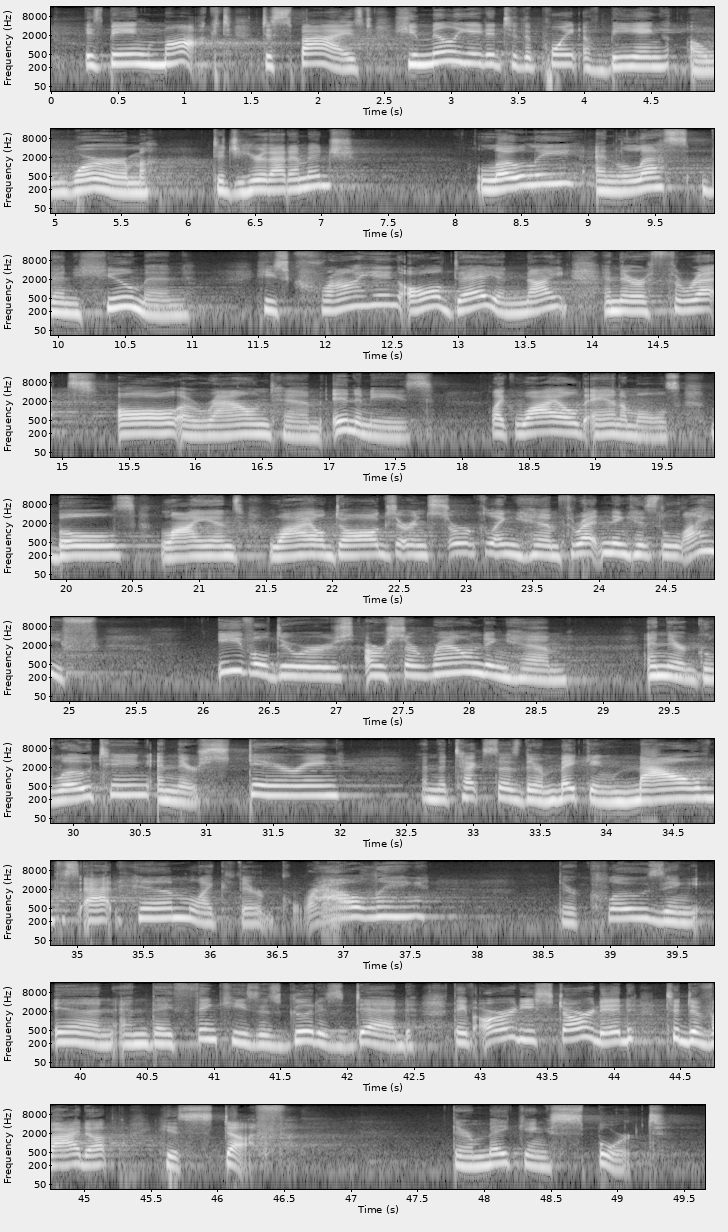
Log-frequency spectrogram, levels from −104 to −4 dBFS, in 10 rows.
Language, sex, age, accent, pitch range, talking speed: English, female, 30-49, American, 180-235 Hz, 110 wpm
